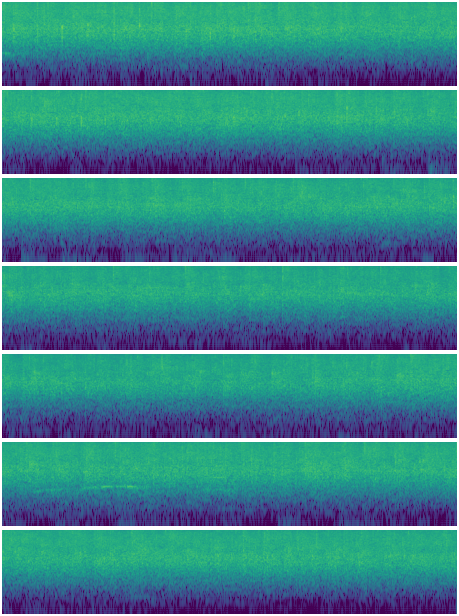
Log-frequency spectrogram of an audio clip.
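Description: Audience applauding: a steady wash of clapping that eases slightly midway and picks up again.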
